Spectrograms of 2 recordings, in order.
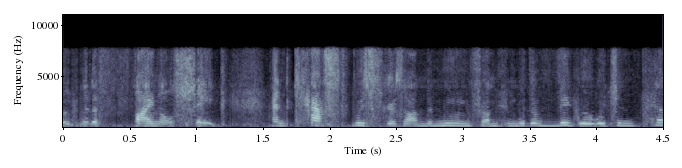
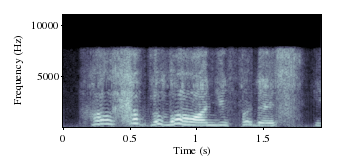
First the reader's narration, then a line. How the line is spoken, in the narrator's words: he gasped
